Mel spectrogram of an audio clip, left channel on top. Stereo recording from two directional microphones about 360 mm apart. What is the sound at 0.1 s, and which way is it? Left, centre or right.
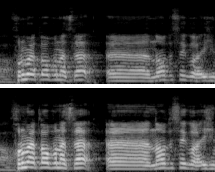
A man's voice, centre.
